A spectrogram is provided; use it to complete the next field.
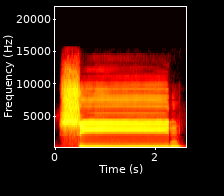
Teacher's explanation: जबान का जो बीच का हिस्सा है इसको हम जरा ऊपर लगा के फिर पढ़ेंगे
